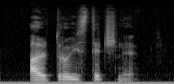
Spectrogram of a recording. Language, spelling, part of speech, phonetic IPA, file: Polish, altruistyczny, adjective, [ˌaltruʲiˈstɨt͡ʃnɨ], Pl-altruistyczny.ogg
